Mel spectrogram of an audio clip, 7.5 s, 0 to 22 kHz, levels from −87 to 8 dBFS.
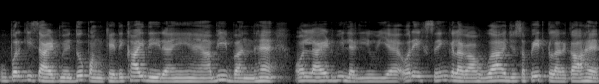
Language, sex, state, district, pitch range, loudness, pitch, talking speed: Hindi, female, Bihar, Gopalganj, 155-185 Hz, -24 LUFS, 165 Hz, 250 wpm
